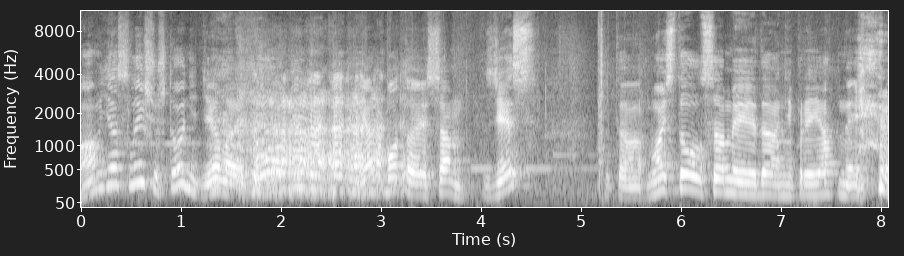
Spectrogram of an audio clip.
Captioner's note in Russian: смеется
